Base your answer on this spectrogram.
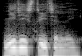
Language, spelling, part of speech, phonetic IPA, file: Russian, недействительный, adjective, [nʲɪdʲɪjstˈvʲitʲɪlʲnɨj], Ru-недействительный.ogg
- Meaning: 1. invalid, void, null 2. past its expiry/expiration term, expired 3. untrue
